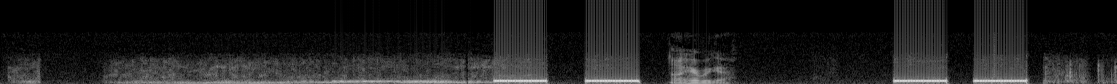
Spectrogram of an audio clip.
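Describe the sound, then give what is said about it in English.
Loud telephone keypad tones sound through a phone line as a number is dialed to call back: two pairs of steady beeps separated by a short pause, after a stretch of murmured talk and humming line noise. “It doesn't let me enter in someone's phone number now.”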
